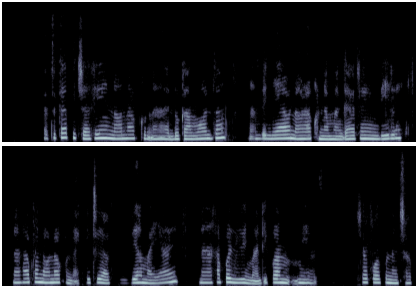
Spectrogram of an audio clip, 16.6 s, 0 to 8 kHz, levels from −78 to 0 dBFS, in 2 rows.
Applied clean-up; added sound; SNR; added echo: neural mask model DeepFilterNet 3.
